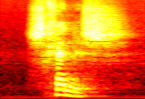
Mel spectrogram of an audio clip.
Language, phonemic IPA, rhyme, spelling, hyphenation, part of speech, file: Dutch, /ˈsxɛnɪs/, -ɛnɪs, schennis, schen‧nis, noun, Nl-schennis.ogg
- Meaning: 1. an active or passive case of hurting, damaging 2. an immoral violation of a person, obligation or rule 3. a result of the above: shame, dishonor, scandal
